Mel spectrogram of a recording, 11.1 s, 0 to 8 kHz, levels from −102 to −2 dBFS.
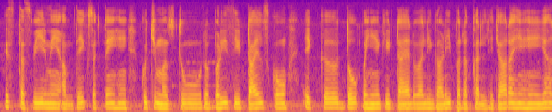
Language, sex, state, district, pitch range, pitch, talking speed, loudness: Hindi, male, Chhattisgarh, Raigarh, 120-125 Hz, 120 Hz, 150 wpm, -16 LUFS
